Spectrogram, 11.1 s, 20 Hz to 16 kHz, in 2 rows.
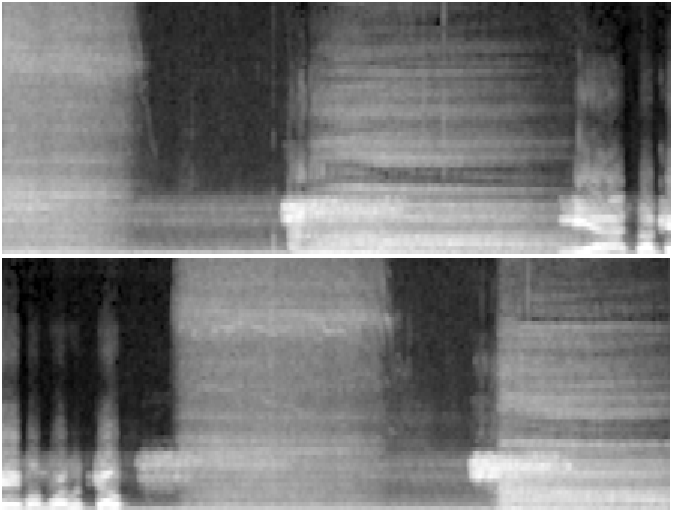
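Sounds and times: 
deep inhale and exhale during a guided breathing exercise: 0.0 - 1.2, 2.4 - 5.2, 6.7 - 11.1
speech: 2.4 - 2.9, 4.6 - 6.8.

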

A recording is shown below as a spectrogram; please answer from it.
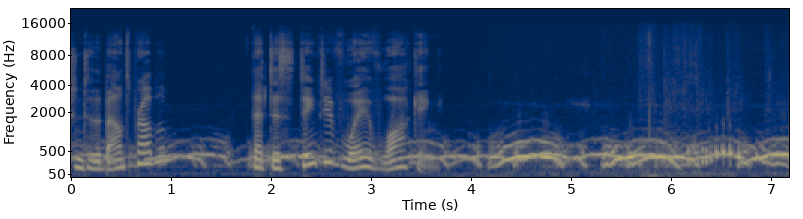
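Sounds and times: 
speech: 0.0 - 1.0, 1.8 - 4.5, 5.3 - 6.2
pigeons cooing: 0.0 - 7.1.

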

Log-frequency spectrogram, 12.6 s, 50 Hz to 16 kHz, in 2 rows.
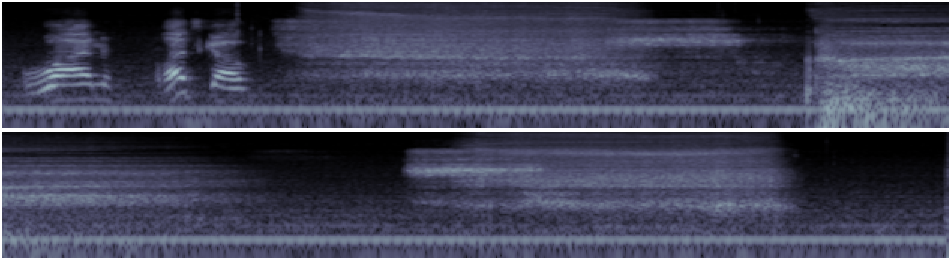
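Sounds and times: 
faint steady low hum: 0.0 - 12.6
speech: 0.2 - 2.4
deep slow breathing during a guided relaxation exercise: 1.8 - 11.7.

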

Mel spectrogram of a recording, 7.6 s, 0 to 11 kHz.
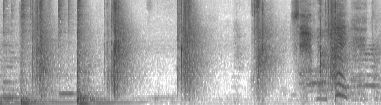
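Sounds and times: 
audience clapping in slow steady unison beat with reverberation: 0.4 - 1.2, 2.0 - 2.8, 3.5 - 4.2, 5.0 - 7.1.

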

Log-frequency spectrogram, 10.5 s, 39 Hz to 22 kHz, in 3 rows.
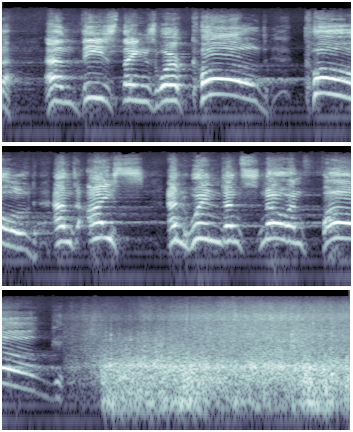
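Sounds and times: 
speech: 0.0 - 8.6
deep rumble of thunder: 7.6 - 10.4.

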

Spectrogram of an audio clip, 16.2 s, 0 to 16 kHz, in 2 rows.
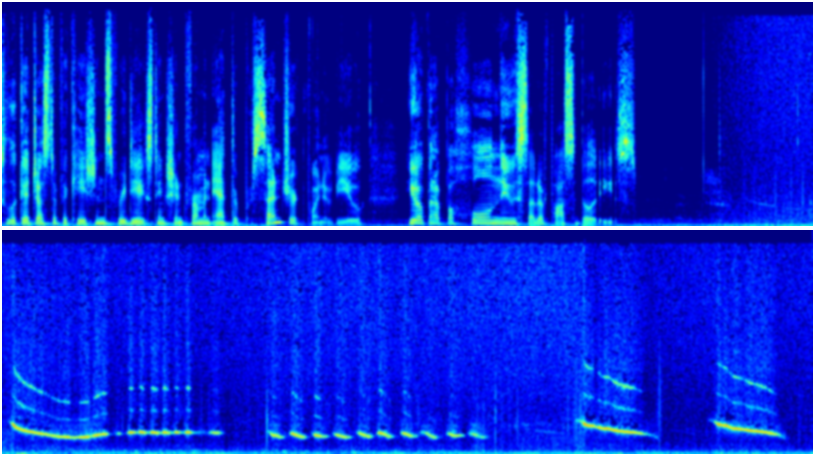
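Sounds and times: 
speech: 0.0 - 6.4
faint hiss: 0.0 - 16.2
Maori tracker whistling an imitation of the huia call: 8.2 - 13.0, 13.8 - 16.0.

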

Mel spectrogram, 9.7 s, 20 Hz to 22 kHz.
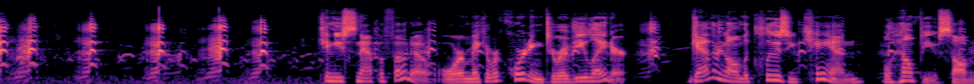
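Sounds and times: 
cackling goose sharp nasal yelps: 0.0 - 3.2, 5.7 - 6.8
speech: 3.2 - 9.7.

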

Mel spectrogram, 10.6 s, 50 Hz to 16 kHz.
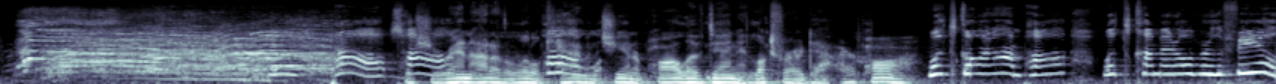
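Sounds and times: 
crowd of people screaming and shouting: 0.0 - 2.8
speech: 3.7 - 10.6.

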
